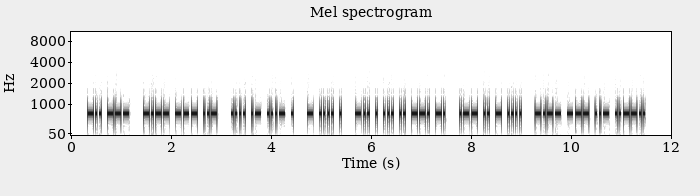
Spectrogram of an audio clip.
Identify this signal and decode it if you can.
Morse code, heard as a keyed tone, about 32 wpm, 700 Hz. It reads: DO YOU HAVE THE DESIGN WITH YOU?
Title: Sentences from Top 1000 Words - Review Part 5 - 30wpm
